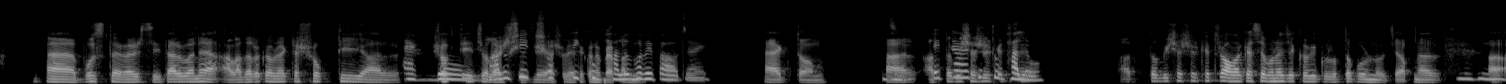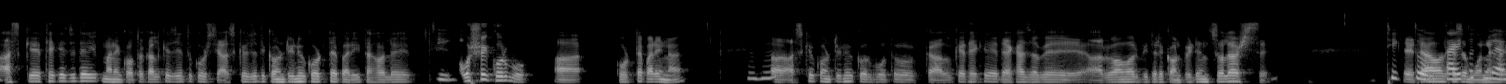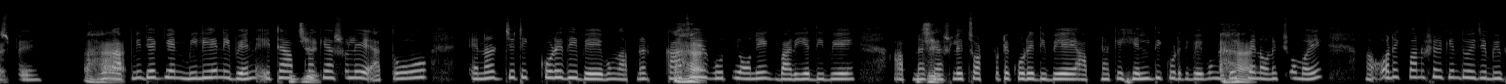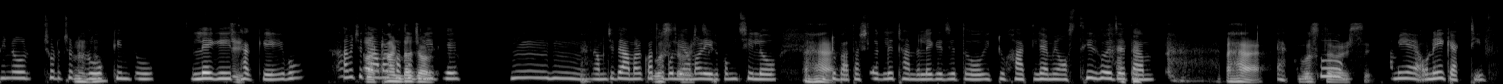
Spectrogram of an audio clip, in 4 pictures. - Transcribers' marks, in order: laughing while speaking: "বুঝতে পারছি"; other noise; chuckle
- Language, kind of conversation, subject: Bengali, unstructured, শরীরচর্চা করলে মনও ভালো থাকে কেন?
